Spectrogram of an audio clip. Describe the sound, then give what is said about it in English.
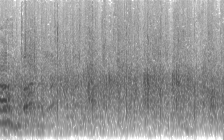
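An audience applauds at a live debate, a steady wash of many hands clapping that is a little louder at the start and then holds level. “Oh, thanks for the round of applause.”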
